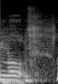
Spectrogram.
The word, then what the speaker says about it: Mullally: Megan Mullally, like Shillelagh? Is that how her last name is pronounced? – As far as I know.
